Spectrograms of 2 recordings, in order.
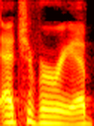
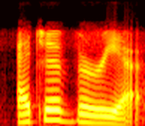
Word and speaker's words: Echeverria: Well, I've always pronounced it Echeverria, but, you know, my dad has a little heavier of an accent, so it's a little different. I like it. Echeverria. Like Etch-a-Sketch.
